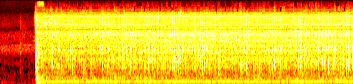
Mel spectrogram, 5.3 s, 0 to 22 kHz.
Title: Mahlkönig X64 SD strange noise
